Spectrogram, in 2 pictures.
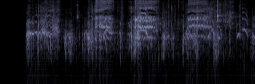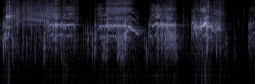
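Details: Raccoon making high, squeaky whining calls in separate bursts about a second long, some sliding up or down in pitch, with short silent gaps between them.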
